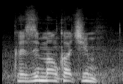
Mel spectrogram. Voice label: Homshetsi i am not looking for you

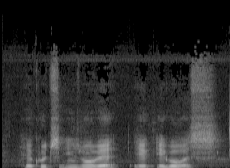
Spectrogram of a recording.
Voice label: tomorrow you will come with me, Homshetsi

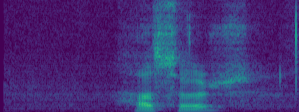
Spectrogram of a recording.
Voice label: Homshetsi today

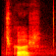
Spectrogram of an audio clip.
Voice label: Homshetsi there wasnt

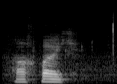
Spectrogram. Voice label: Homshetsi my brother

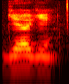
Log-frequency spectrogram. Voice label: Homshetsi sunday

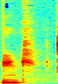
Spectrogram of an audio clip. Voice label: Homshetsi five

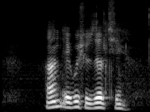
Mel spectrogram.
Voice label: Homshetsi he doesnt want to come

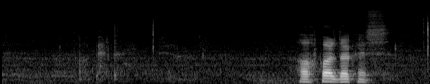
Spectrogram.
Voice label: Homshetsi my two brothers

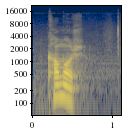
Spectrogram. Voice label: Homshetsi oncoming day

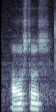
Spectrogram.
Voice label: Homshetsi august

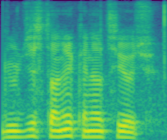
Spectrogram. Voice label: i do not go to georgia, Homshetsi

